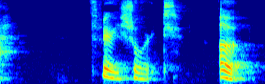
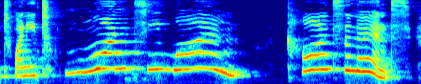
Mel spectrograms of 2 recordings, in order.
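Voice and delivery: drawn-out high, louder climax on the total; big dramatic finish; 4 dB louder, much slower than usual. Acted. Teacher to young pupils, slow high dramatic count. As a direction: stretch it out slowly for effect.

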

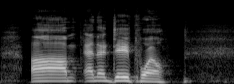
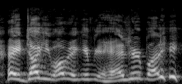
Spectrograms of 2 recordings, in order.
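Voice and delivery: mock helpful offer; 8 semitones higher than usual. Voicing an offer to the trainer.

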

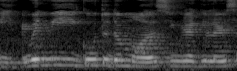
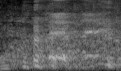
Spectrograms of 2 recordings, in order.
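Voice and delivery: breathy laugh; 10 dB louder than usual. Real, not acted. Laughing at her own pun.

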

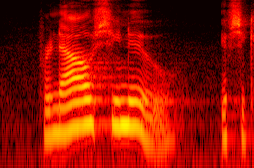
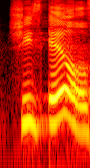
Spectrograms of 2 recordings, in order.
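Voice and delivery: loud, firm pronouncement; doctor's verdict; 3 semitones higher, 12 dB louder than usual. Acted. The doctor pronounces Vivian ill, loud and firm. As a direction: declare it loudly.

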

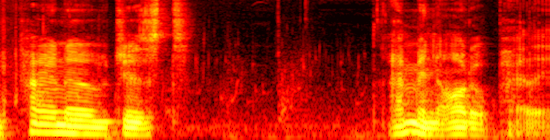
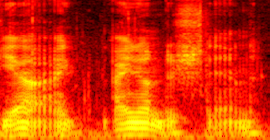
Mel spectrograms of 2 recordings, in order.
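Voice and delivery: flat, quiet, seemingly uncaring; deadpan sarcasm; 4 semitones lower, 6 dB quieter than usual. Retold or imitated. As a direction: say it like you could not care less. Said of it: "A lot of my personality is just like".

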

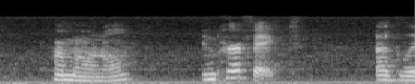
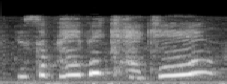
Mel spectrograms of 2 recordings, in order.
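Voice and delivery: high, loud, cooing question; eager questioner; 10 semitones higher, 5 dB louder than usual. Acted. Someone asking about the unborn baby, eagerly high-pitched. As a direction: ask it in a high, nosy-stranger voice. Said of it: "you get asked".

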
